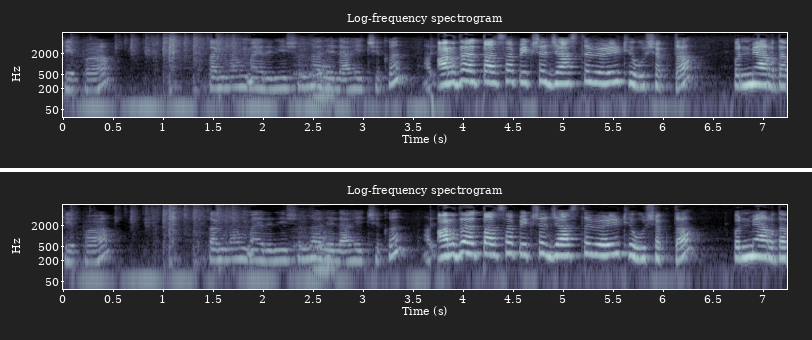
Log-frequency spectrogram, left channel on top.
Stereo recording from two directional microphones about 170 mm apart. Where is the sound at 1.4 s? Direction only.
60° right (ahead or behind).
